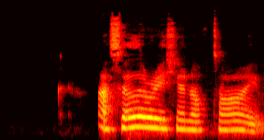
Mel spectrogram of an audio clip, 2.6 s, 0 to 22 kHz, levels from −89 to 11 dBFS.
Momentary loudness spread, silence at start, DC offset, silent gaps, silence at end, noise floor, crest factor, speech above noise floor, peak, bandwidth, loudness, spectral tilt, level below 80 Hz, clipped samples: 9 LU; 1 s; under 0.1%; none; 0 s; -85 dBFS; 18 dB; 64 dB; -4 dBFS; 15 kHz; -21 LUFS; -4 dB/octave; -70 dBFS; under 0.1%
